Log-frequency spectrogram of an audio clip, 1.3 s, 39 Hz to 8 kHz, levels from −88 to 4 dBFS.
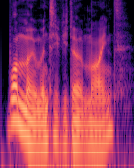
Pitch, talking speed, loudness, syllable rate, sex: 100 Hz, 270 wpm, -19 LUFS, 7.0 syllables/s, male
